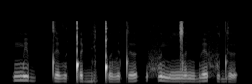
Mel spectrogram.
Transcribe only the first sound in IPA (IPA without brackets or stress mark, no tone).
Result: m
